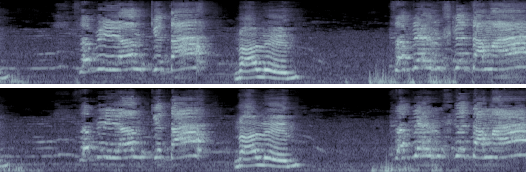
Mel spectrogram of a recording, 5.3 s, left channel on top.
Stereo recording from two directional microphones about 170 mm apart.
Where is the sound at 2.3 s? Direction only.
Centre (ahead or behind).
